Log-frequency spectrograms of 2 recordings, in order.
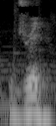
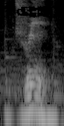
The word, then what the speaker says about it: dream: もう一度発音すると、夢は英語で dream ですね。 R の発音に気をつけましょう。 dream, dream 小さくうこういうような形で dream, dream と発音しましょう。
